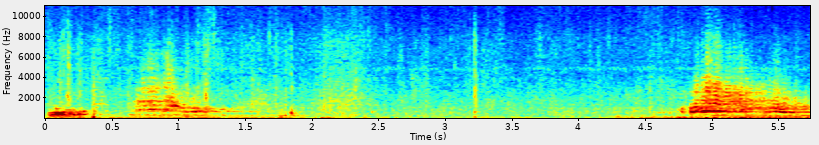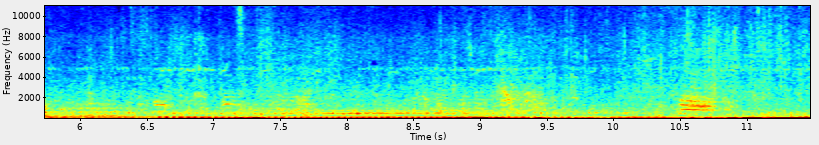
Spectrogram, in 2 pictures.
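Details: A struggling baby elephant, helped by its mother, gives harsh, blaring screams and trumpets over a low rumbling background.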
